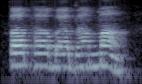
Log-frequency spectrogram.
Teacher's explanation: अब हमारे होंठ है, हमारे प वर्ग का उच्चारण स्थान है ओंठ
